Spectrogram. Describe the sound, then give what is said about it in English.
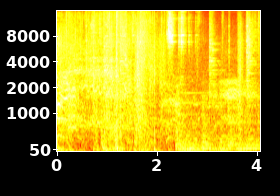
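Horses whinny and neigh amid a dense, chaotic battle din of crashes, clattering and low rumbling as horses and soldiers charge into a bristling spear formation and are skewered, loud and continuous throughout, with no clear talking. “There are bloody screams as the sharp spears, bristling outwards like a hedgehog's spines, rip into soft flesh, and horses and soldiers are skewered like kebabs.”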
